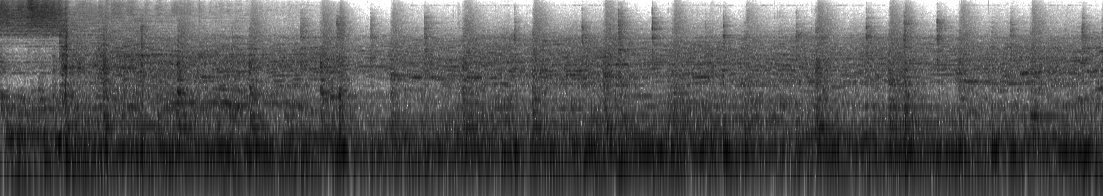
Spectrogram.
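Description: Punk rock band playing live and loud: distorted electric guitar, bass and a driving drum kit.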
